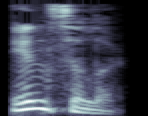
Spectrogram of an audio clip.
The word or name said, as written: insular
